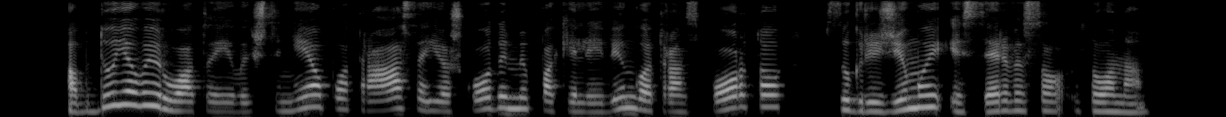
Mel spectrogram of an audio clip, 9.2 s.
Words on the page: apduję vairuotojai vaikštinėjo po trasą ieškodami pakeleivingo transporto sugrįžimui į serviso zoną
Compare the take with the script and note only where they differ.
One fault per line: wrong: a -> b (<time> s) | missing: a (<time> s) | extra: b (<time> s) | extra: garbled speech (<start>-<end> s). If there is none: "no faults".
no faults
